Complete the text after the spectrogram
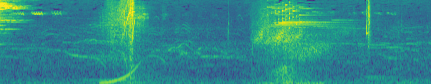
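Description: A game whoosh sweeps up as the menu changes.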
